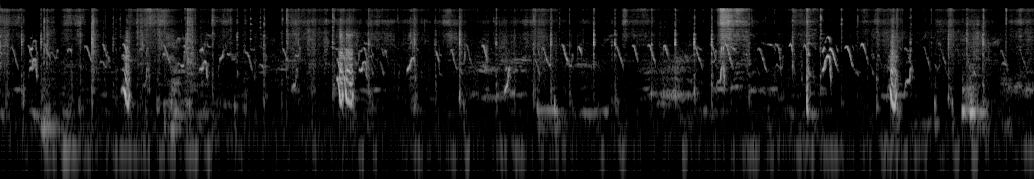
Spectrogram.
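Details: Feeding grey francolin chicks keep up a steady scatter of high, falling peeps, several birds overlapping, broken by hard clicks and knocks from pecking at food.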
